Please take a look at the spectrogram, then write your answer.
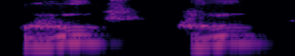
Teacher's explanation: The sound is very short. Wa hu hu from last part of your throat. For dhamma, circle your lips. The sound is very short.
